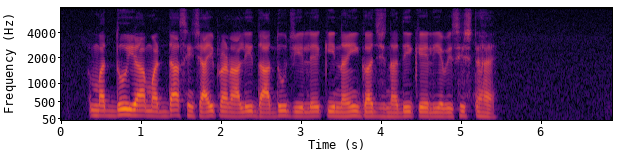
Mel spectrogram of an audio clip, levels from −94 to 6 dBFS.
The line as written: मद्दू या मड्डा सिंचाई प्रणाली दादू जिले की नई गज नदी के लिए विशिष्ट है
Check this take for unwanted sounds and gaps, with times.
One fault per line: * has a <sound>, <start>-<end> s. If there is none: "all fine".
all fine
